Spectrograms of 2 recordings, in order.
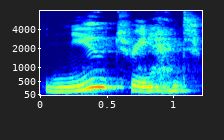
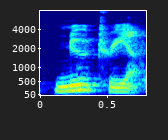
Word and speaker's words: nutrient: nutrient their pronunciation is nutrient with a little y stuck in there and that's acceptable but the preferred pronunciations that i could find were actually nutrient like any w rather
